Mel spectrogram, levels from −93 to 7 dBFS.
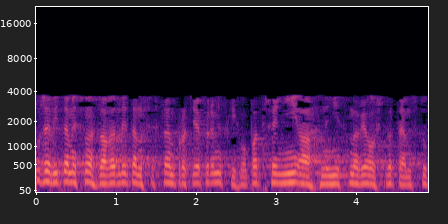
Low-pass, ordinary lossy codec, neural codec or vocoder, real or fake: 3.6 kHz; MP3, 16 kbps; none; real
